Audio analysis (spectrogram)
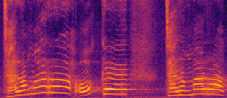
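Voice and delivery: imitating a teacher's happy approval. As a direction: react like a pleased teacher, stretching the words. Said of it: "kakak gurunya happy dong".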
